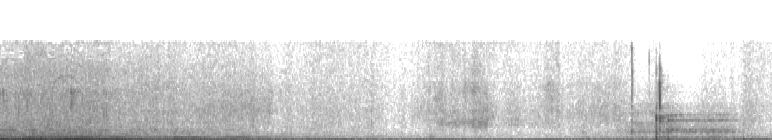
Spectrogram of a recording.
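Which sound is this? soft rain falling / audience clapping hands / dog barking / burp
soft rain falling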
